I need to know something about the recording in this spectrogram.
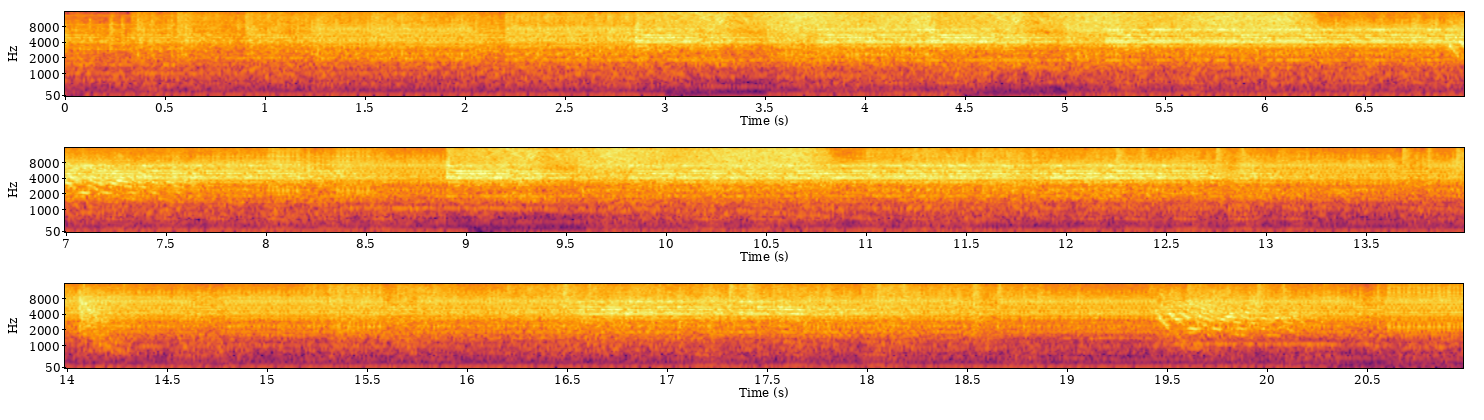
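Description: Rapid shooting sound effects rattle constantly.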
